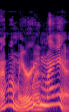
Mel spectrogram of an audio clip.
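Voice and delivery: very high, goofy, silly put-on voice. Telling the other speaker he keeps announcing to everybody he's married: put-on voice. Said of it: "And that voice".

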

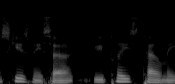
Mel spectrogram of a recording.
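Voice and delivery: put-on British actor voice. Asking where the bathroom is, sounding like Michael Caine. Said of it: "now I sound like Michael Caine".

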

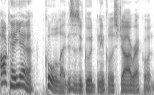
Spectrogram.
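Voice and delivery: plain

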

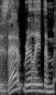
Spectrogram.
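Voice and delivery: high-pitched, incredulous, disbelieving tone.

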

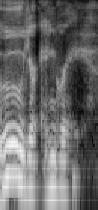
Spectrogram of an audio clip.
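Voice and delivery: put-on condescending, patronizing, taunting tone. Imitating a reunion line to the others: imitating Lisa, condescending. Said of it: "It is so condescending".

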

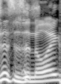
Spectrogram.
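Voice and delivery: ordinary delivery

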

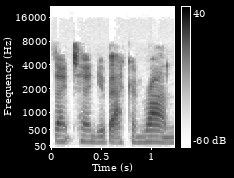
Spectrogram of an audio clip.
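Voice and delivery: normal talking voice

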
